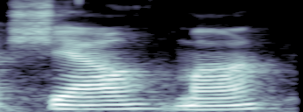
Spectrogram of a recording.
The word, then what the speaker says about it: Shiao Ma: My name is pronounced uh Shia Ma.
